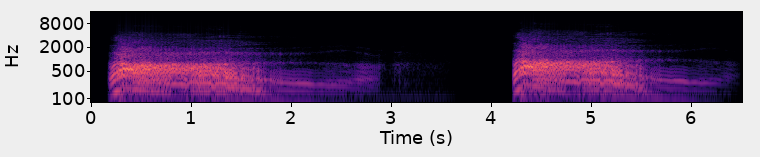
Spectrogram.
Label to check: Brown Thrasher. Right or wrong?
Wrong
